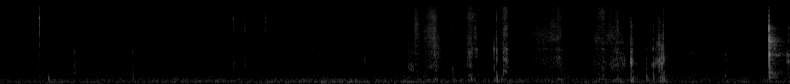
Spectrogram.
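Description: Plastic screw-top lid of a slime tub being twisted open by hand: faint scratchy rasps and clicks of the lid threads and fingernails on the plastic, busiest from about four to seven seconds in, with one sharper click near the end.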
